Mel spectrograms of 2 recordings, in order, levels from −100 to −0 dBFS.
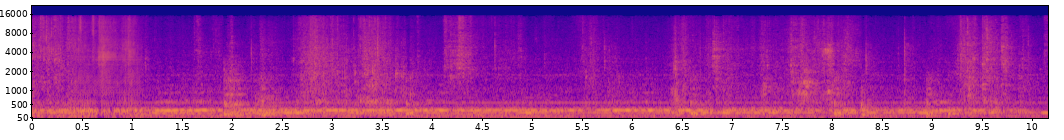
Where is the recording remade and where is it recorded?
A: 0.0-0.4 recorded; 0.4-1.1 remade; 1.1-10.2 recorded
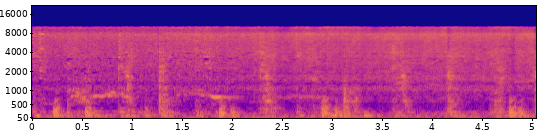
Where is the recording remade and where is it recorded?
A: 0.0-2.0 recorded; 2.0-5.1 remade

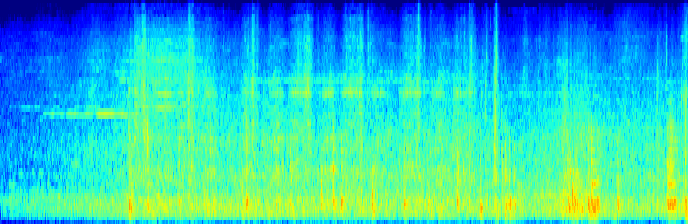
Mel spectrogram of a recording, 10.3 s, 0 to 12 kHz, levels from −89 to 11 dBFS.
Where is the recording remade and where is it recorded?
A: 0.0-7.8 recorded; 7.8-8.7 remade; 8.7-10.3 recorded

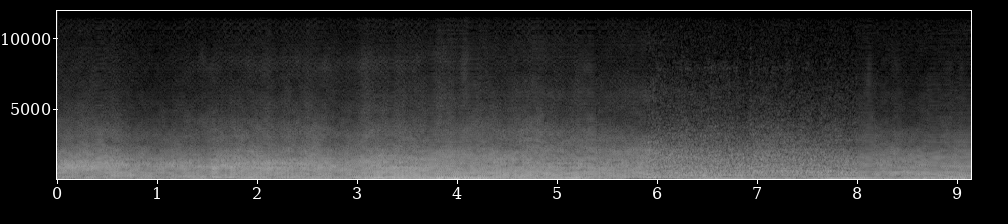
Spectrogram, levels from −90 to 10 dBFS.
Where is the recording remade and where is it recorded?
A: 0.0-5.9 remade; 5.9-8.0 recorded; 8.0-9.1 remade

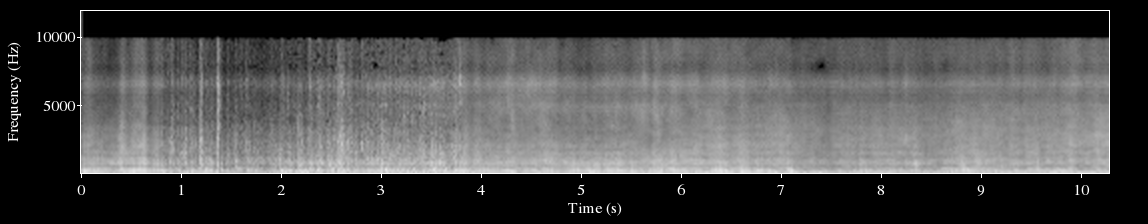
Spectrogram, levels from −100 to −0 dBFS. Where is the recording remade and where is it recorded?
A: 0.0-0.8 remade; 0.8-3.8 recorded; 3.8-10.3 remade

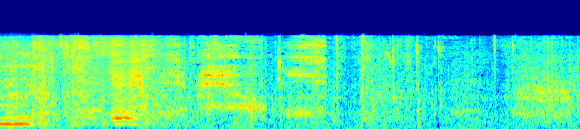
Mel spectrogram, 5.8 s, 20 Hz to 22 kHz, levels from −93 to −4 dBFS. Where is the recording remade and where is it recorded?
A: 0.0-0.8 recorded; 0.8-1.5 remade; 1.5-5.8 recorded

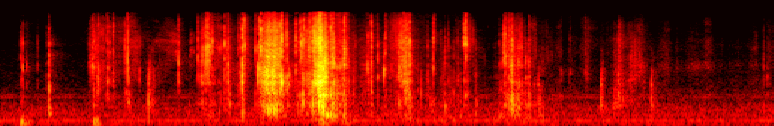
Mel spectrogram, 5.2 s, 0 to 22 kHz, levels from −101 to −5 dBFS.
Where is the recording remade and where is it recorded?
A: 0.0-1.8 recorded; 1.8-3.5 remade; 3.5-5.2 recorded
